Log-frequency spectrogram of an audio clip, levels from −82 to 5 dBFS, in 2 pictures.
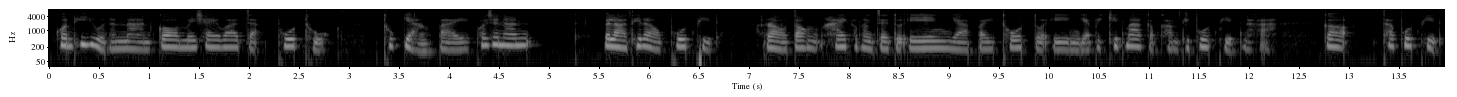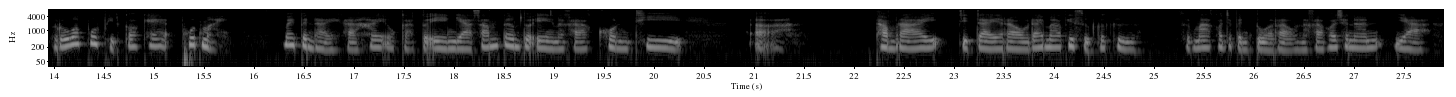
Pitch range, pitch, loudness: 175-225 Hz, 200 Hz, -46 LUFS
